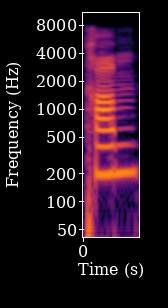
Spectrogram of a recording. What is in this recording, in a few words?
"kam1", taiwanese syllable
